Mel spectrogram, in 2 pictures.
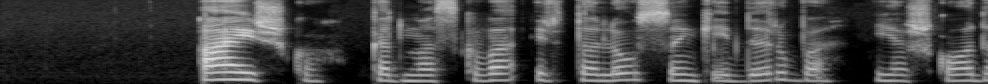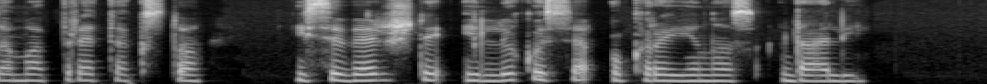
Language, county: Lithuanian, Klaipėda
